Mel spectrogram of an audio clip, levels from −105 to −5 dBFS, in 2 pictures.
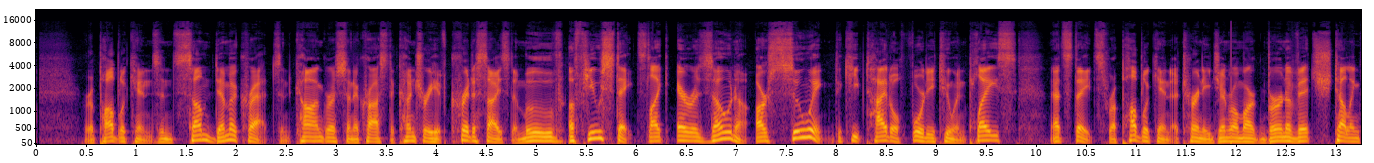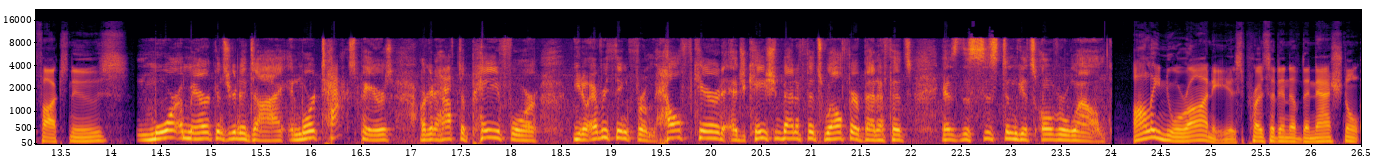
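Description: Brief skips in the speech at 5.95, 11.95, 17.94 (just after "to have to pay") and 23.93 s, each a jump of a few milliseconds, repeating every 6 s. This is audio missing between chunks, likely lost as each 6-second block closed and the next opened.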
